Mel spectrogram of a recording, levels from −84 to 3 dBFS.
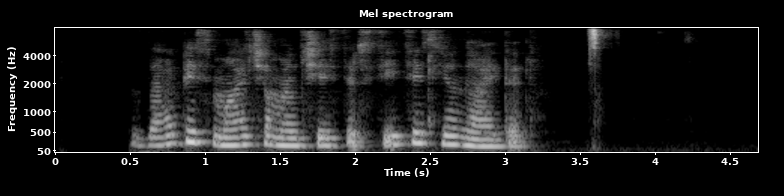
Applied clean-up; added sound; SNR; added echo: neural mask model DeepFilterNet 3.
